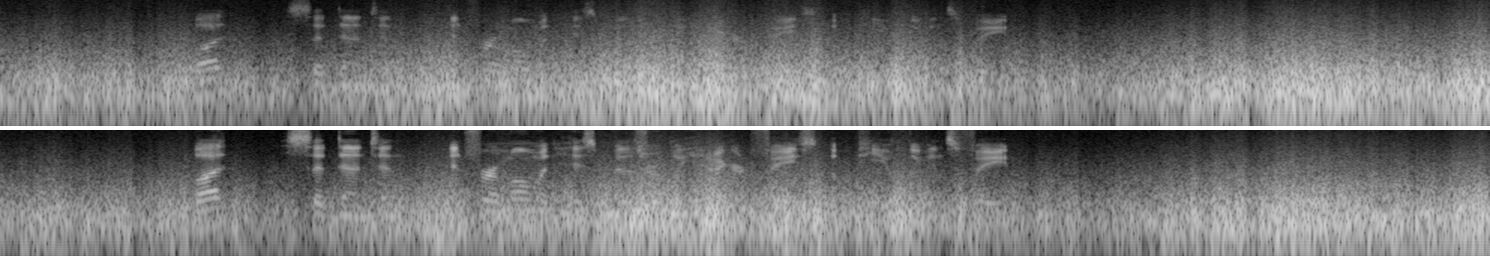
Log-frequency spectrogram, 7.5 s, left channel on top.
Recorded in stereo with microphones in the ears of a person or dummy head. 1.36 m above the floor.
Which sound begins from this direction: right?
A man speaking, at 1.0 s.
